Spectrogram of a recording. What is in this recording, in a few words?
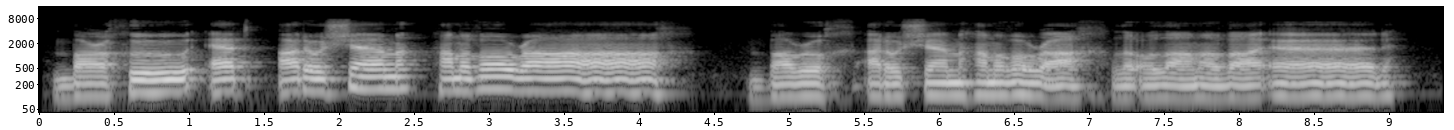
Barchu; Weekday Maariv (Slow); Tehillat Hashem Nusach Ha-Ari Zal Siddur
